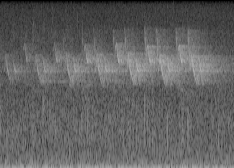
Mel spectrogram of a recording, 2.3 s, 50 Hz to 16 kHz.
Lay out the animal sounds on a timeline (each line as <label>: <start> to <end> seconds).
Ovenbird (Seiurus aurocapilla): 0.0 to 2.3 seconds
Red-eyed Vireo (Vireo olivaceus): 0.0 to 2.3 seconds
